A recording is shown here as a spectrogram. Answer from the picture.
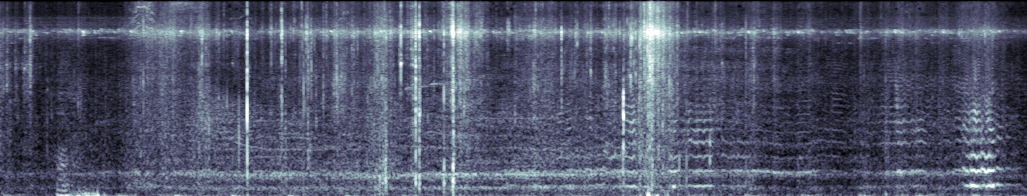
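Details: A defensive swarm of wild ligwan honeybees, said to be very aggressive, hums around a forest beehive being harvested. A continuous layered drone rises and falls, with scattered knocks, crackles and handling noise throughout.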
